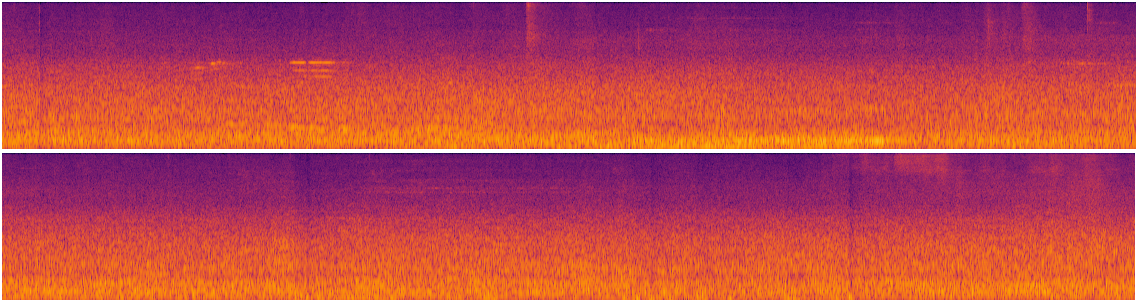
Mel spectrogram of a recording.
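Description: Steady, loud background rumble and hiss with no clear rhythm, swelling slightly about six to nine seconds in.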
